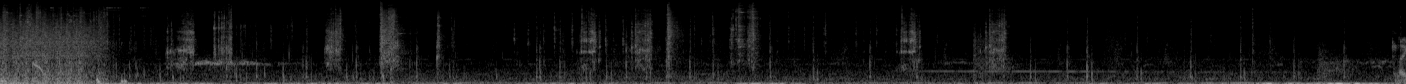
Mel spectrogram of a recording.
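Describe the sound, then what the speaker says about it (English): A submachine gun in an Xbox 360 launch-era shooter, firing in rapid automatic bursts and repeated sharp cracks over a steady low hum, with scattered snaps continuing throughout at moderate loudness. "With the SMG, it's full auto, except when aimed in, at which point it's single shot."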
